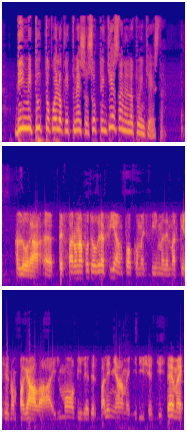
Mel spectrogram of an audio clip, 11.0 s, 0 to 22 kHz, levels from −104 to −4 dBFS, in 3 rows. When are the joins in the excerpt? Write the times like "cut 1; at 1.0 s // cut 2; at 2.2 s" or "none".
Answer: cut 1; at 1.4 s // cut 2; at 7.4 s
